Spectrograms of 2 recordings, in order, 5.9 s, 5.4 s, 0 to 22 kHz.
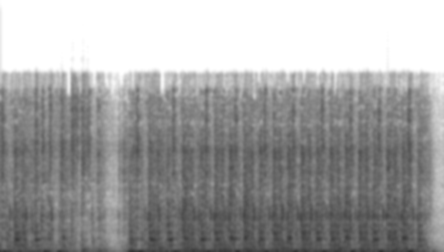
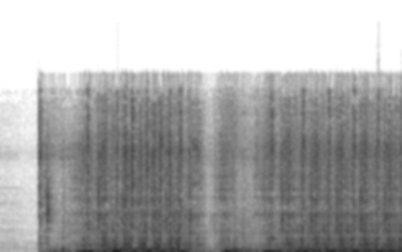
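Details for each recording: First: Kohler K241 single, sat for years, bench test, spark plug in, starter-generator belt sitting crooked, battery connected: steady rhythmic chuffing about four beats a second for several seconds; normal cranking. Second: Kohler K241 10 hp engine that sat for years, running only on fuel poured into a filled carburetor and bottle-fed: sudden start into ragged, surging firing that bogs and picks up unevenly.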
